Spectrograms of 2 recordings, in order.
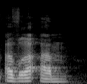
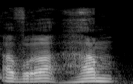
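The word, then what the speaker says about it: Avraham (אברהם): Et donc, c'est faire attention, surtout quand on vient de France ou d'ailleurs, de prononcer la lettre « he » qui est difficile pour les francophones, qui prononcent généralement le « he » comme un « aleph », « Avraham ». Ce n'est pas « Avraham », c'est « Avraham ».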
